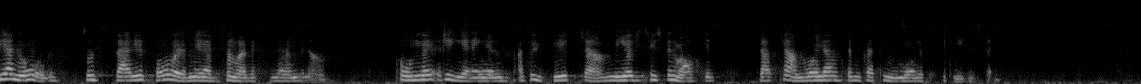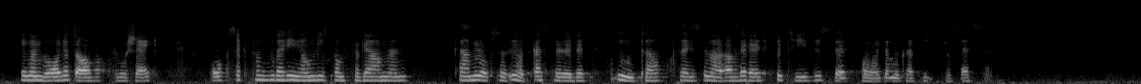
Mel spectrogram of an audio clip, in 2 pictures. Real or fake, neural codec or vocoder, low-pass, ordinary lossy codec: fake; codec, 16 kHz, 1 kbps, FreqCodec, smaller model; 7.2 kHz; none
